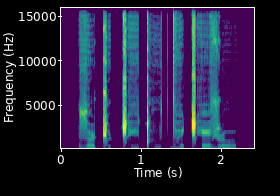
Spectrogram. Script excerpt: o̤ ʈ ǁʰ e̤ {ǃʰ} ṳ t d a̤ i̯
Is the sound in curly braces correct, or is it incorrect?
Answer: correct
